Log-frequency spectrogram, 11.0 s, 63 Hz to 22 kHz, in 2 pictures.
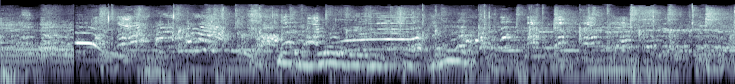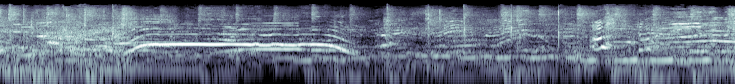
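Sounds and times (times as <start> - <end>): crowd voices with children: 0.0 - 11.0
dance music with beat: 0.6 - 11.0.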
